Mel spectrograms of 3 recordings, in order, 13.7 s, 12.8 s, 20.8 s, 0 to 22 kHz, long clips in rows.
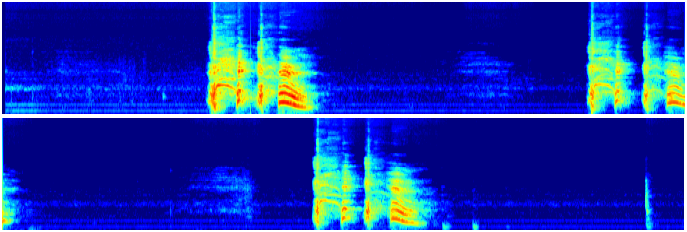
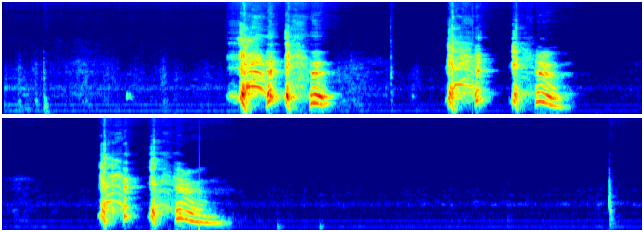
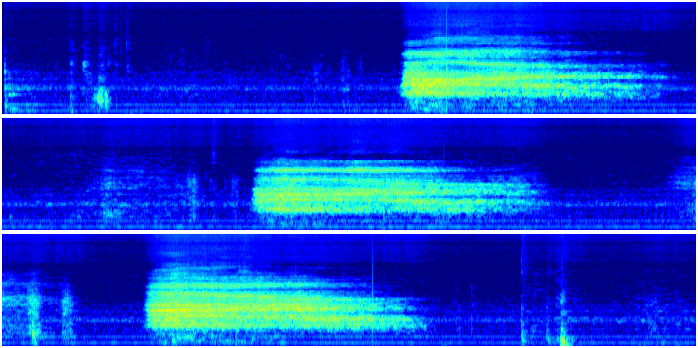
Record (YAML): three_cough_length: 13.7 s
three_cough_amplitude: 18807
three_cough_signal_mean_std_ratio: 0.25
cough_length: 12.8 s
cough_amplitude: 32163
cough_signal_mean_std_ratio: 0.26
exhalation_length: 20.8 s
exhalation_amplitude: 1454
exhalation_signal_mean_std_ratio: 0.51
survey_phase: beta (2021-08-13 to 2022-03-07)
age: 65+
gender: Female
wearing_mask: 'No'
symptom_runny_or_blocked_nose: true
smoker_status: Never smoked
respiratory_condition_asthma: false
respiratory_condition_other: false
recruitment_source: REACT
submission_delay: 4 days
covid_test_result: Negative
covid_test_method: RT-qPCR
influenza_a_test_result: Unknown/Void
influenza_b_test_result: Unknown/Void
